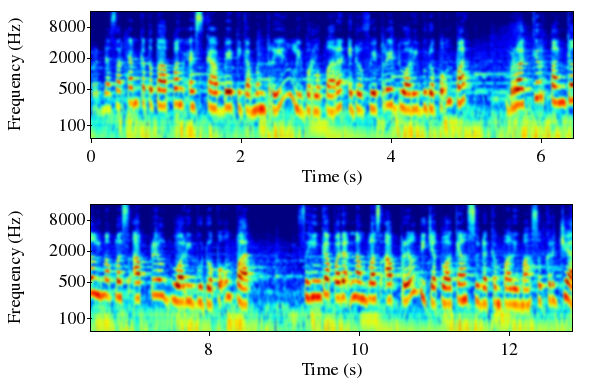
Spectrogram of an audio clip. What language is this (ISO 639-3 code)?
ind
